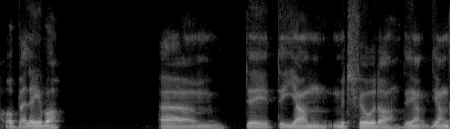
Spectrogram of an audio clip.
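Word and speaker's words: Baleba: Is it Belba or Beleba? The young midfielder, the young center midfielder for them. I think it's Baliba, like Saliba, but yeah, like Baliba.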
